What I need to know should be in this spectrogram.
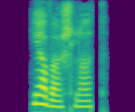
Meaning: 1. proposal, suggestion 2. motion (parliamentary proposal)
- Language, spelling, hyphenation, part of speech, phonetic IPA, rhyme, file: Hungarian, javaslat, ja‧vas‧lat, noun, [ˈjɒvɒʃlɒt], -ɒt, Hu-javaslat.ogg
